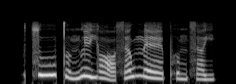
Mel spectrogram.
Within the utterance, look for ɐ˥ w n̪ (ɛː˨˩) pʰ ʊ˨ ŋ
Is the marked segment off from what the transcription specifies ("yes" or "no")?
yes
